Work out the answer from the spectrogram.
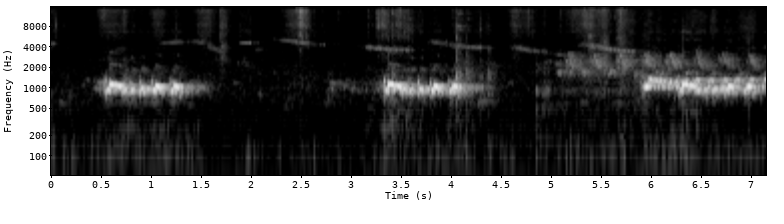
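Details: Caged zebra dove singing in the yoman song style: three rolling, burbling cooing phrases about every three seconds, the last one higher and fuller, with faint clicks between phrases.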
